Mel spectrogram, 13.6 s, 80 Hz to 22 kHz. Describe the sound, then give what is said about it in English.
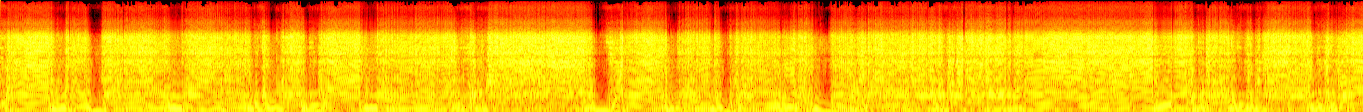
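Thick fuzzed electric guitar from a Les Paul Standard with Voodoo 59 pickups played through a Speebtone Jerk-U-Later fuzz pedal into a Marshall Plexi amp, a loud continuous wall of saturated chords broken by many brief rhythmic cuts. “Kick in the fuzz.”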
